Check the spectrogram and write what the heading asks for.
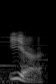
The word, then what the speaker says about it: Ea: When the vibration of vocal folds was still required to convey our thoughts and intentions, Ia, I believe, was the pronunciation used when referring to our people.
